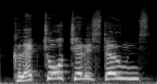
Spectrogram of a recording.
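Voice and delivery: high, loud official shout; crying out. A narrator's reading. Park keeper ordering the children, crying out. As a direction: call it out over the fence. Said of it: "he cries".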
